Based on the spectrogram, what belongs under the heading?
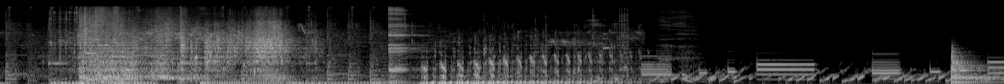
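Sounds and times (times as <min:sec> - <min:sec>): rising bubble blips: 0:03.9 - 0:10.0.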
